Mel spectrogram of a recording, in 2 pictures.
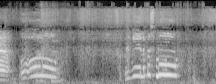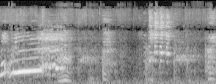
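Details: Mother goat struggling through a difficult birth, giving loud, wavering bleats with arched pitch in three long cries, while people speak encouragingly close by.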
